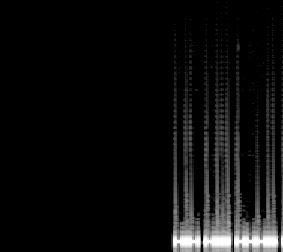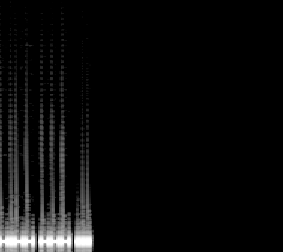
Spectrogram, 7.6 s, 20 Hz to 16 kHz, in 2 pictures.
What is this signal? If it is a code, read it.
Morse code, heard as a keyed tone, about 34 wpm, 700 Hz. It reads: KB8YOS
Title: USA Call Signs - 6 Characters - Repeated 2x - 35wpm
